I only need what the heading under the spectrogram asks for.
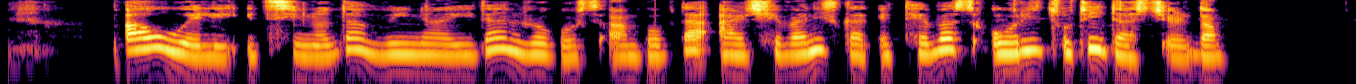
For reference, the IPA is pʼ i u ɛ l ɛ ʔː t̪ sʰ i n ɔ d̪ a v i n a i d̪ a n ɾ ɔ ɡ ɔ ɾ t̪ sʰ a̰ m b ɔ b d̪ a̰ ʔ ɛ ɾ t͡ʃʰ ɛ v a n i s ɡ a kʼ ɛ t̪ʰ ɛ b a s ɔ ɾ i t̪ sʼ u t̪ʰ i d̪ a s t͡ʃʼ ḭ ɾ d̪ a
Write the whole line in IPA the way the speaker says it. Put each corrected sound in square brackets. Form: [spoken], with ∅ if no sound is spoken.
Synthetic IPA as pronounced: pʼ [a] u ɛ l [i] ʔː t̪ sʰ i n ɔ d̪ a v i n a i d̪ a n ɾ ɔ ɡ ɔ ɾ t̪ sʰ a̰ m b ɔ b d̪ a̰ ʔ [a] ɾ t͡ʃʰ ɛ v a n i s ɡ a kʼ ɛ t̪ʰ ɛ b a s ɔ ɾ i t̪ sʼ u t̪ʰ i d̪ a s t͡ʃʼ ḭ ɾ d̪ a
